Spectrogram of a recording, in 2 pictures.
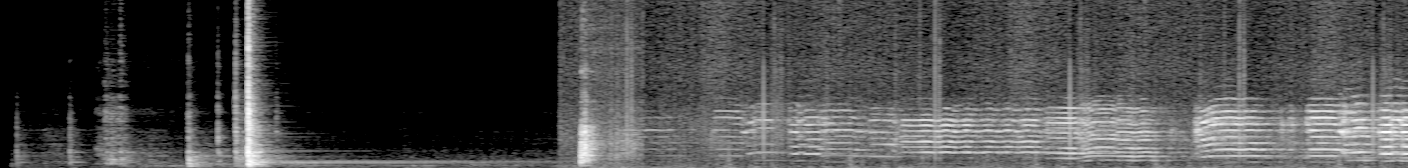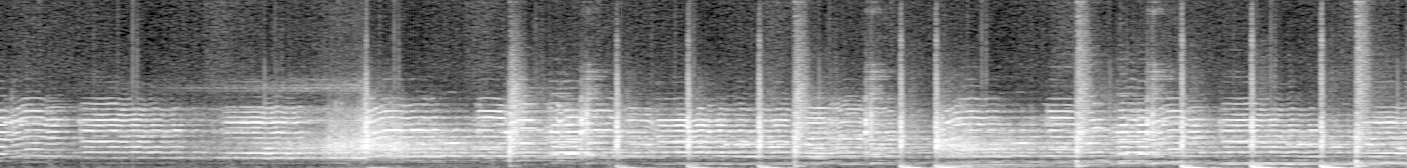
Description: Violin

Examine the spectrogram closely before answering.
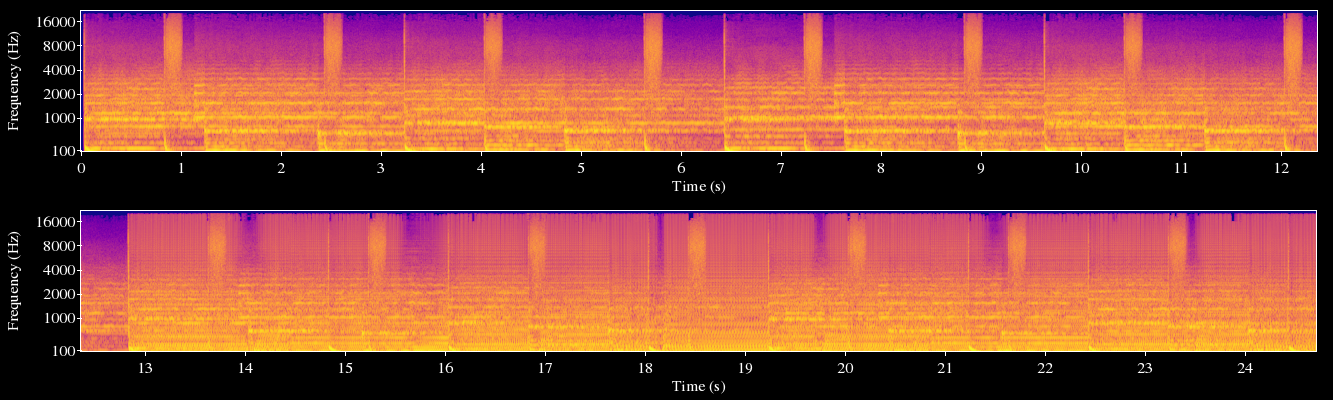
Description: DubStep

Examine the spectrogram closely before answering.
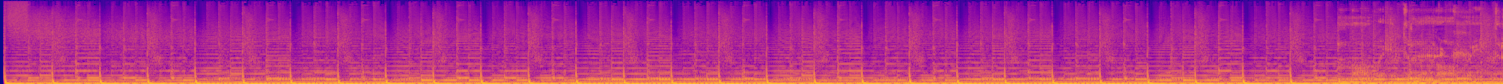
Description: Atmosphere

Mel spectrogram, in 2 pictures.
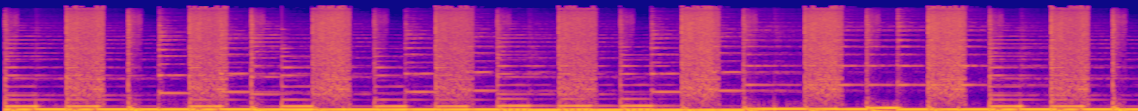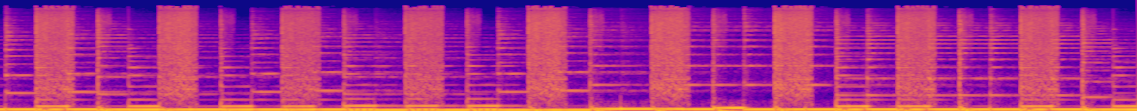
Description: melody track

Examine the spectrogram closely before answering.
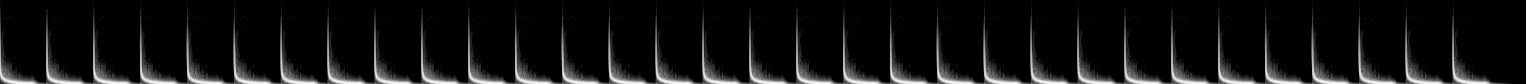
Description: Beat 128 bpm

